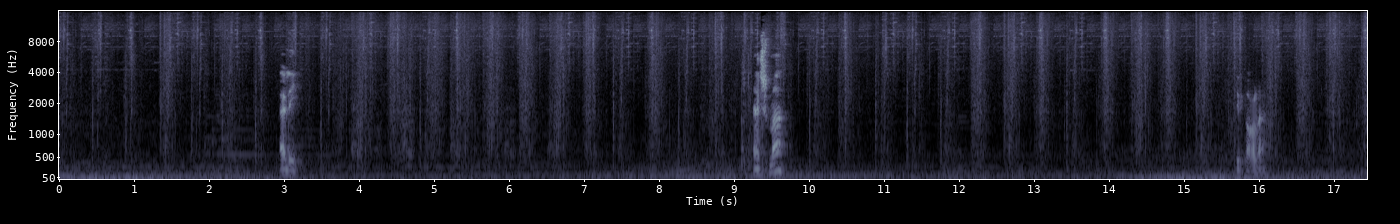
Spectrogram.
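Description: Footsteps tread steadily on hard ground.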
